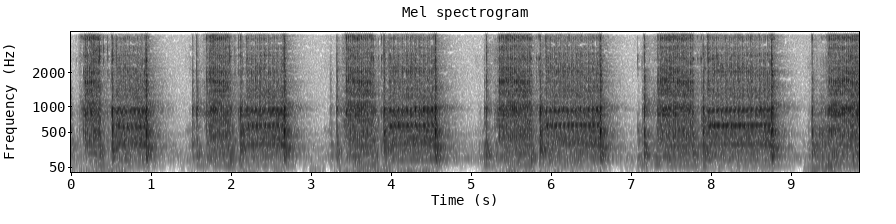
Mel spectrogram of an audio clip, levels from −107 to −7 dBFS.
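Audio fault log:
No audible faults occur anywhere in this sound recording.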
